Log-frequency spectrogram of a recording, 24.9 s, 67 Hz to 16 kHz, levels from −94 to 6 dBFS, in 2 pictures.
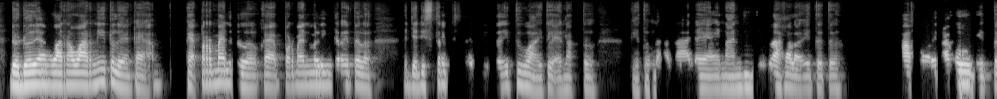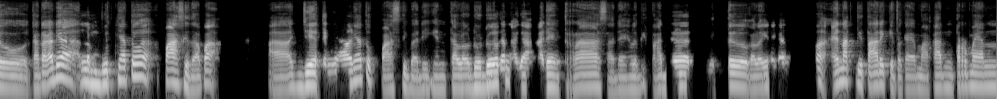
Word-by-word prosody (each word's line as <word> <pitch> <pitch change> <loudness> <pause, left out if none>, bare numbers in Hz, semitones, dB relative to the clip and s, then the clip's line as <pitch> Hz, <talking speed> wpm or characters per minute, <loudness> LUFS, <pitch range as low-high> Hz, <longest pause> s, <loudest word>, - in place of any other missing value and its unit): dodol 145 0 +9
yang 150 0 +5
warna-warni 145 +1 +6
itu 175 - -5
loh, 140 - +4
yang 125 - -7
kayak 115 -4 -3 0.4
kayak - - -1
permen 160 +1 +3
itu - - -17
loh, 125 - 0
kayak 135 -2 +1
permen 140 +1 -1
melingker 145 0 0
itu 145 - -4
loh, 125 - -3 0.4
eee, - - -12
jadi 135 +1 -1
strip-strip 485 +1 -7 0.2
itu. - - -10
Itu, 145 +3 -11
wah 130 -4 0
itu - - -10
enak 115 +1 -8
tuh 115 - -6 0.5
gitu, 105 0 -14
nggak 110 - -10
nggak 115 0 -7
ada - - -8 0.2
yang 120 - -3
nandinginlah 130 - -2
kalau 125 -3 +2
itu 120 - -8
tuh, 125 - -5 0.8
favorit 140 0 0
aku, 155 +1 0 0.2
gitu. 120 +3 -3 0.4
Karena 125 +3 -2
kan 175 - +7
dia 225 -2 +7 0.2
lembutnya 160 +2 +1
tuh 235 - +4 0.3
pas 170 -2 +4
gitu, - - -3
apa, - - +2 0.8
eee, 115 +1 -5 0.2
je 145 - +6
kenyalnya 155 +4 +1
tuh 205 - -1
pas 115 +1 -4
dibandingin 115 -1 -8
kalau 125 -1 0
dodol 130 +4 +6
kan 185 - +1
agak 135 -2 0 0.2
ada - - +2
yang 130 - -5
keras, 130 +1 -4
ada 100 +2 -12
yang 115 +1 -11
lebih 115 - -15
padat 135 +4 +1 0.2
gitu. 150 - -6 0.2
Kalau 120 +1 -2
ini 290 - -6
kan, 335 - -2 0.4
wah - - -1
enak 180 0 +2
ditarik 145 0 0
gitu, 115 - -7
kayak 115 -1 -6
makan 130 +3 -6 0.2
permen 135 0 -3
135 Hz, 175 wpm, -20 LUFS, 120-150 Hz, 0.8 s, dodol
